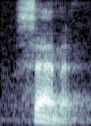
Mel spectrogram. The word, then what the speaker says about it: salmon: But the fish, salmon. but he sees the L, he's got to say it.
